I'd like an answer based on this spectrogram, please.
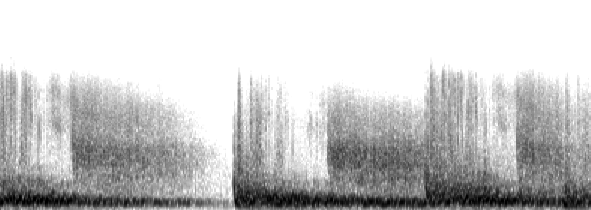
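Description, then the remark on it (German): Heavy cannon booms and gunfire roll out in dense, overlapping bursts, loud, with one sharp new blast cutting in after a brief dip and the barrage continuing without any voices. “Denn das Schießpulver war erfunden, Gewehre und Kanonen hatten Ritterausrüstung, Turniere und Zweikämpfe verdrängt.”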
